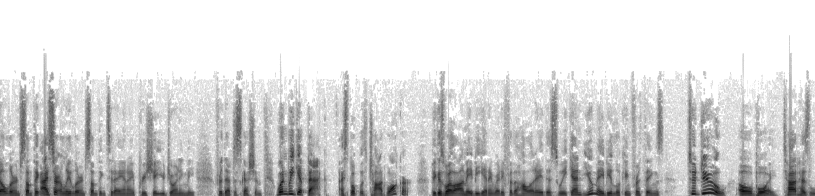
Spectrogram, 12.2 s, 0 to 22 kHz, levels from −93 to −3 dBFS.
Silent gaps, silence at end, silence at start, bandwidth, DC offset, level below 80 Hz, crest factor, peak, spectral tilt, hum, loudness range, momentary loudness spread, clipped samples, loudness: none; 0 s; 0 s; 13.5 kHz; under 0.1%; -58 dBFS; 18 dB; 0 dBFS; -5 dB/octave; none; 4 LU; 12 LU; under 0.1%; -19 LUFS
